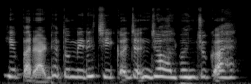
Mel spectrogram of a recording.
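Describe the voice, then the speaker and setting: A woman's voice: very high-pitched, flat delivery, moderate pace, dry recording, clean studio sound. A woman voicing a timid, naive young daughter-in-law in a cartoon, stammering and pleading. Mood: anxious. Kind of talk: cartoon voice acting.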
